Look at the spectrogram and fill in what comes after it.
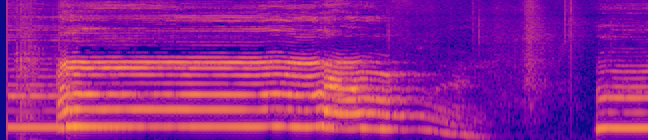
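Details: Dog howling indoors on one steady, clear, mid-pitched tone held about three seconds, then sliding downward and fading out. After a short silence a fresh howl starts at the same pitch. No other sounds.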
